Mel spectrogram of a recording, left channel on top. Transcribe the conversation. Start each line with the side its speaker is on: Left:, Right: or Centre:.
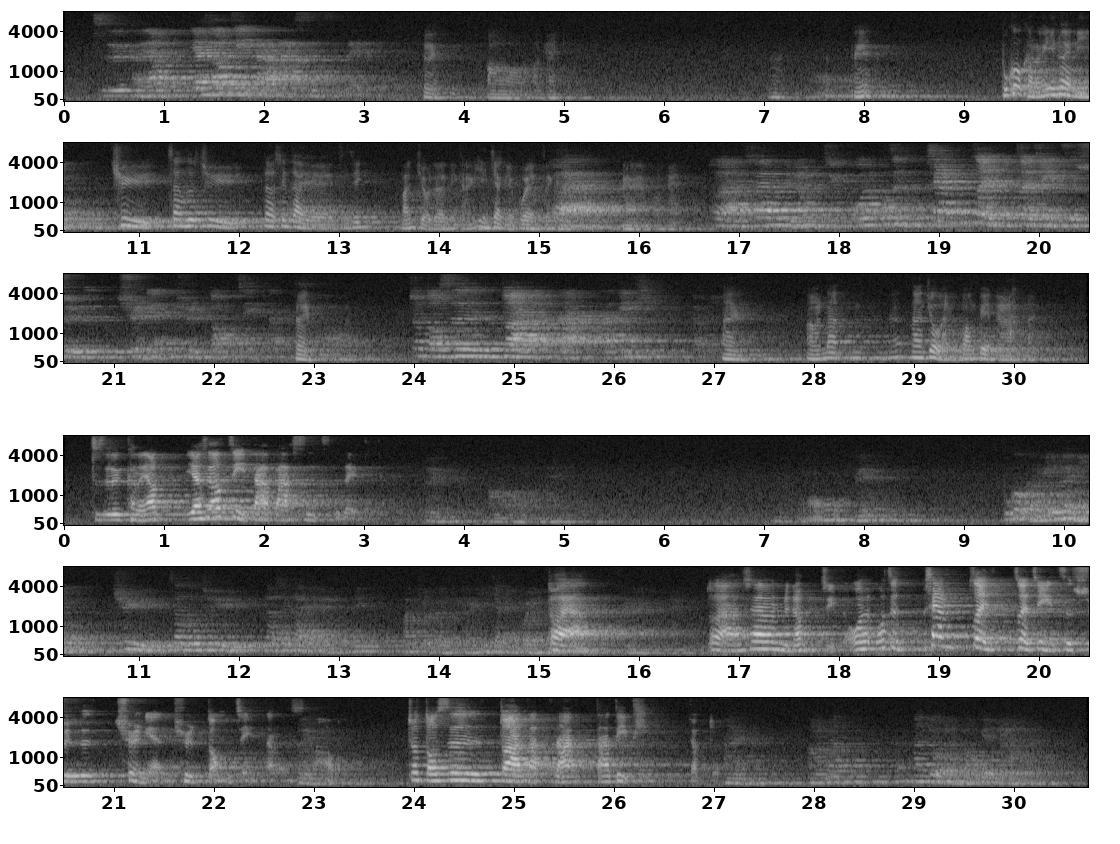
Right: 就是可能要也是要自己搭巴士之类的吧
Left: 对，哦，OK，嗯，
Right: 哦，
Left: 哎，不过可能因为你去上次去到现在也时间蛮久的，你可能印象也不会很深刻了吧？
Right: 对啊，
Left: 哎，OK，
Right: 对啊，现在比较不记得，我我只现在最最近一次去是去年去东京那个时候，
Left: 对，嗯，
Right: 就都是对啊搭搭搭地铁比较多。
Left: 哎，啊，那嗯那那就很方便啦，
